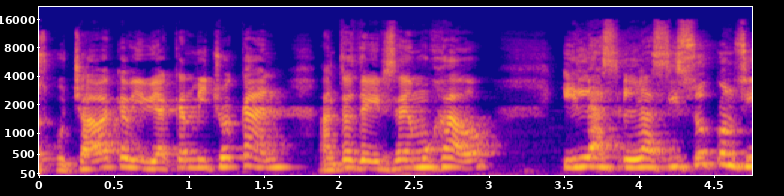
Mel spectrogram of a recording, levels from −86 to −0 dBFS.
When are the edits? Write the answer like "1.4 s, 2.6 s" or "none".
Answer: none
